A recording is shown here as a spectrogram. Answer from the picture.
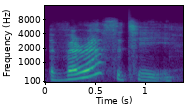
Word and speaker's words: Verasity: Yeah, it's veracity. Yeah, so Veracity. All right. a little bit like the real word, but with an S.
